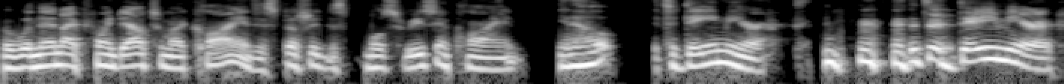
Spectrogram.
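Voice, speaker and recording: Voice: medium pitch, normal speed, vocal fry, a little mellow. An ADHD coach talking as a guest on a podcast, emphatic, repeating key phrases and laughing often. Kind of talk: conversational podcast interview.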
